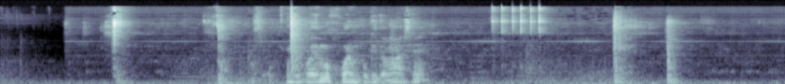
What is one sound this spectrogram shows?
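A game chimes and clicks as an object is selected.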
